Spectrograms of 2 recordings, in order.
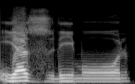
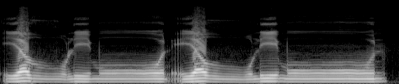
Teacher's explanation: pangkat ujung lidah kita menempelkan dengan gigi sari dan ditebalkan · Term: huruf dha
